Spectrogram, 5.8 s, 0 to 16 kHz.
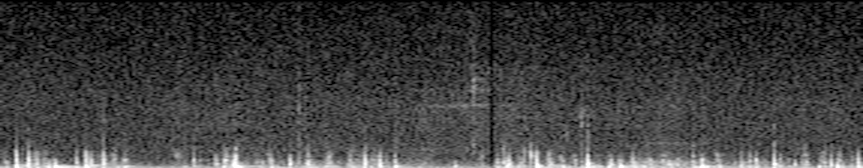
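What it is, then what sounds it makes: Silicone microphone ear being rubbed. Fingers press, fold and rub the small, solid, white soft silicone ear of a 3Dio binaural microphone. The result is a quiet run of dull, muffled low thumps and rubbing scrapes, with almost nothing bright. Two short lulls break the sound near the first and third seconds.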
